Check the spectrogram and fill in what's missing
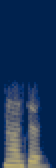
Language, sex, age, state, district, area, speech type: Nepali, female, 18-30, West Bengal, Darjeeling, rural, conversation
